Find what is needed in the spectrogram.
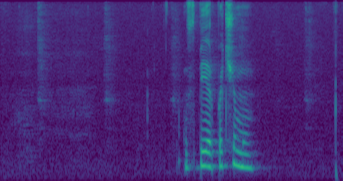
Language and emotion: Russian, neutral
